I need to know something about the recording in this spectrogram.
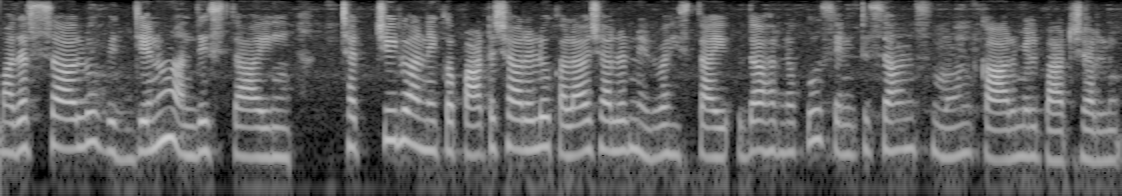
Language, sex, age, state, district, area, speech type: Telugu, female, 18-30, Telangana, Suryapet, urban, spontaneous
